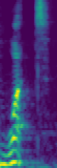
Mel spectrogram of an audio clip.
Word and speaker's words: what: WH has the sound of W in most of the United States, so this word is what.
